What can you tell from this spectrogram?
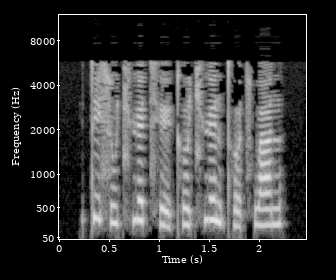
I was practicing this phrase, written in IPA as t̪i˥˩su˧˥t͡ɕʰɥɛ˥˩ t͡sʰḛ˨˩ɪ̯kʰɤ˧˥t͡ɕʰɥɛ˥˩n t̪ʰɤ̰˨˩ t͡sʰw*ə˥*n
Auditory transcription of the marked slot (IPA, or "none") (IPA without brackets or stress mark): a˥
